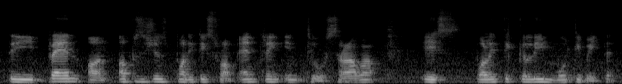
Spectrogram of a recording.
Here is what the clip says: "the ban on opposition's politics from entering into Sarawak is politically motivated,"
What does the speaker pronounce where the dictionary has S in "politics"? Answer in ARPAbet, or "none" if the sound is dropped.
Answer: S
